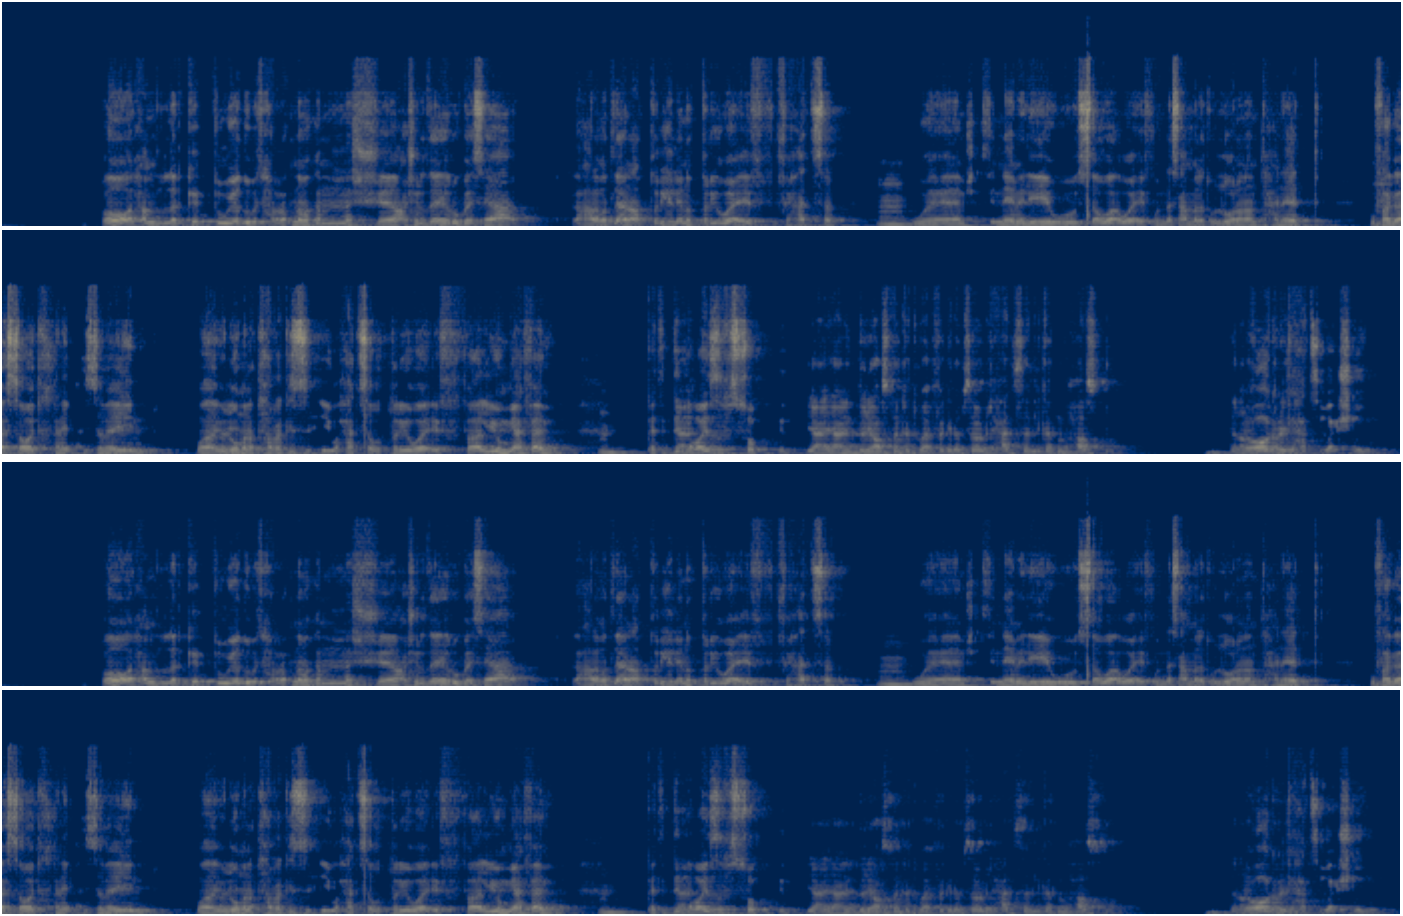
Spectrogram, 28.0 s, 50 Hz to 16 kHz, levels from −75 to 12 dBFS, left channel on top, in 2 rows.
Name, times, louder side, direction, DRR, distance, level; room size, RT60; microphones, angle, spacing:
voice 1, 1.0-5.2 5.7-8.4 9.1-13.0 13.7-15.5 15.9-20.0 20.4-21.9 26.0-27.8, left 2 dB, 15° left, 1.9 m, -33 dB
voice 2, 8.7-9.1 13.7-14.1 16.1-16.5 19.9-20.1 20.7-21.0 22.0-25.2 26.2-27.0, left 3 dB, 80° left, 3.3 m, -40 dB
25.5 x 23.0 x 9.2 m
head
